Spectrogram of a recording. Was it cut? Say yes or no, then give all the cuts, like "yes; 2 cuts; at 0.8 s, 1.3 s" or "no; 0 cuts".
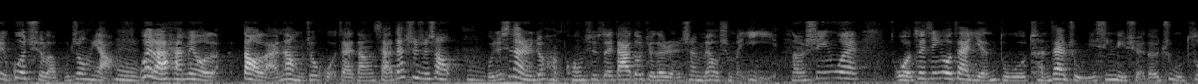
yes; 2 cuts; at 4.6 s, 7.9 s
